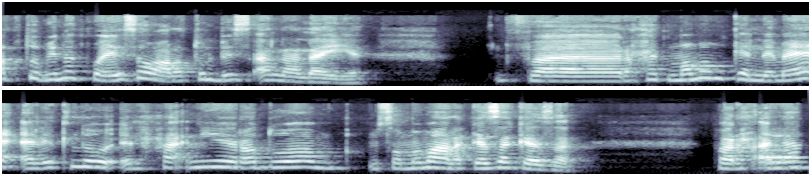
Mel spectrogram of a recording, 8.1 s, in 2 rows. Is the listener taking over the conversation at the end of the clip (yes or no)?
no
